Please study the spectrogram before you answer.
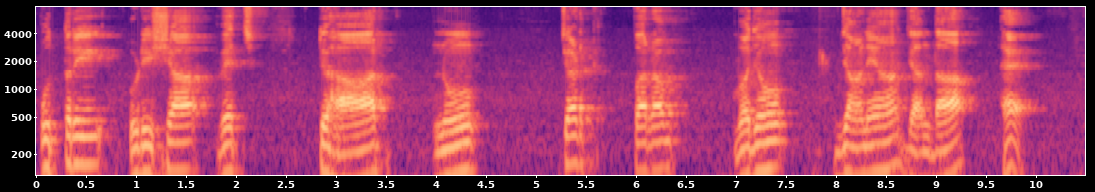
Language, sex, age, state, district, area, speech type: Punjabi, male, 60+, Punjab, Fazilka, rural, read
